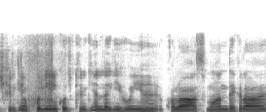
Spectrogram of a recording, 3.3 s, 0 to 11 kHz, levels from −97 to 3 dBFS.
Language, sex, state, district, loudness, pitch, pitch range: Hindi, male, Bihar, Gaya, -24 LUFS, 155 Hz, 145-155 Hz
